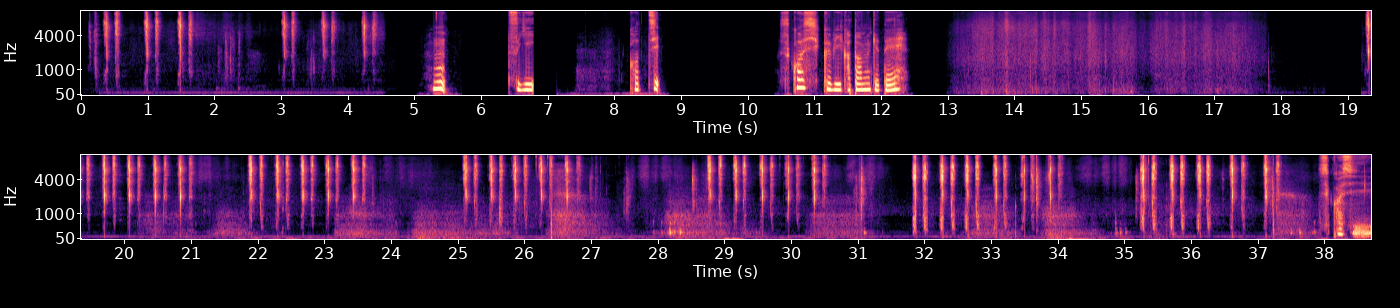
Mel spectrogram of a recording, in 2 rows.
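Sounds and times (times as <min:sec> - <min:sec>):
scissors cutting a junior student's hair: 0:00.2 - 0:01.8, 0:03.0 - 0:04.5, 0:19.3 - 0:21.1, 0:21.9 - 0:23.7, 0:25.1 - 0:26.9, 0:28.7 - 0:30.6, 0:31.8 - 0:34.2, 0:35.2 - 0:37.4
soft rustle: 0:01.7 - 0:02.8, 0:13.0 - 0:17.9, 0:21.0 - 0:21.9, 0:23.6 - 0:25.1, 0:26.8 - 0:28.8, 0:30.6 - 0:31.5, 0:33.7 - 0:35.2
speech: 0:05.3 - 0:05.5, 0:06.6 - 0:06.8, 0:08.3 - 0:08.8, 0:10.6 - 0:12.4.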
